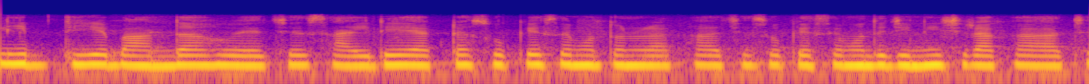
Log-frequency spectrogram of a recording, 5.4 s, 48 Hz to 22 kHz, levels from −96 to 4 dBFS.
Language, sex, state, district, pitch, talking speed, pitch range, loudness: Bengali, female, Odisha, Khordha, 195 Hz, 200 wpm, 190-200 Hz, -12 LUFS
